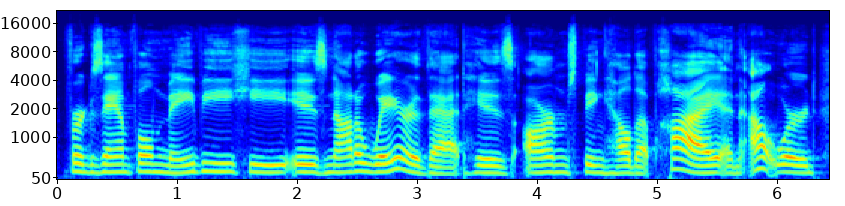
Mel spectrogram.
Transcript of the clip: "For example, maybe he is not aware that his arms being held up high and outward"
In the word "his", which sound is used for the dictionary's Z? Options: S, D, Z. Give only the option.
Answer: Z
